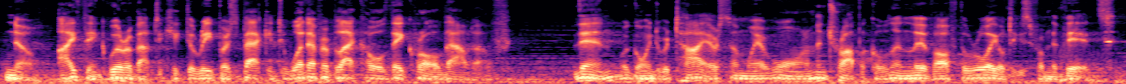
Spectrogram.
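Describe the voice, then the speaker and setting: Very deep gravelly alien soldier. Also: male voice, fairly even intonation, over music. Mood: wry, resolute. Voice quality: gravelly, resonant alien rasp. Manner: dry humour, halting when flustered. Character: battle-hardened alien male soldier, loyal, dryly witty, awkward. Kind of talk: video game voice acting.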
